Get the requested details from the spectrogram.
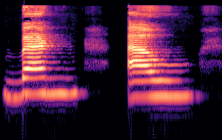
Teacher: Hamza is sharp, but this waw is lean. So when you're attaching fatha with waw, here you are making it soft.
